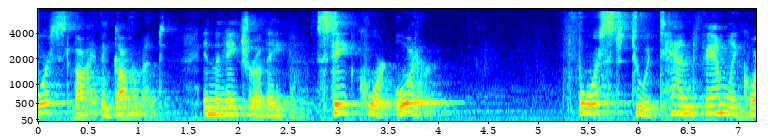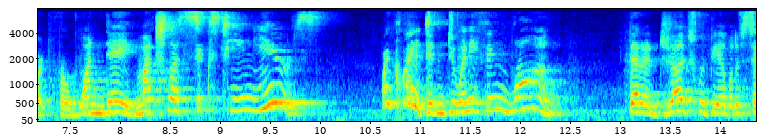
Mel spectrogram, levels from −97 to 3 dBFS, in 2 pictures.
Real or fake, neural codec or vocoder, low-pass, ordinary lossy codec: fake; vocoder, 44.1 kHz, 128 mel bands every 512 samples, BigVGAN v2; 7.2 kHz; AAC, 32 kbps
